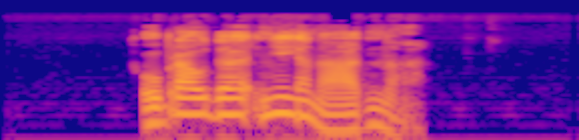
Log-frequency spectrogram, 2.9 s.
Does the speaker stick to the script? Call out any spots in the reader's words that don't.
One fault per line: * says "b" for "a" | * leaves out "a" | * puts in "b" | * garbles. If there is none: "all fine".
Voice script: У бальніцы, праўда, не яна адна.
* leaves out "бальніцы"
